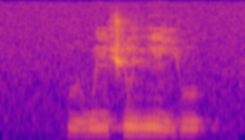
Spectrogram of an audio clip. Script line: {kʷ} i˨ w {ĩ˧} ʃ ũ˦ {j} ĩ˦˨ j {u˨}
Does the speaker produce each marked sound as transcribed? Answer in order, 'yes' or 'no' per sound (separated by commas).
yes, yes, no, no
